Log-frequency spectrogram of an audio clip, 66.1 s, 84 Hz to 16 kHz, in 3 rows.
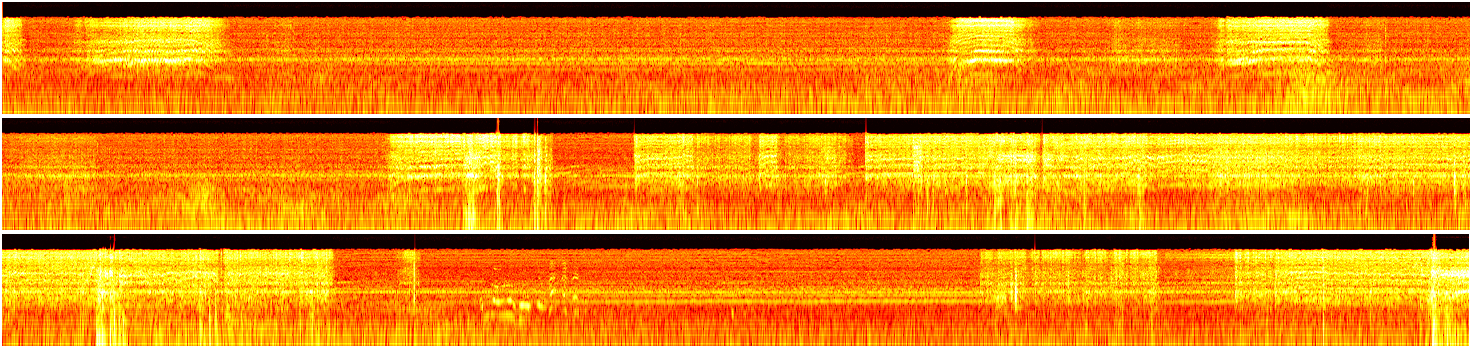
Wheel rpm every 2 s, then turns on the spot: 70, 60, 0, 0, 0, 0, 10, 70, 20, 100, 0, 20, 0, 20, 120, 60, 100, 120, 160, 170, 170, 170, 180, 160, 60, 0, 0, 0, 0, 50, 60, 140, 180.
22-24 32-34 58-60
